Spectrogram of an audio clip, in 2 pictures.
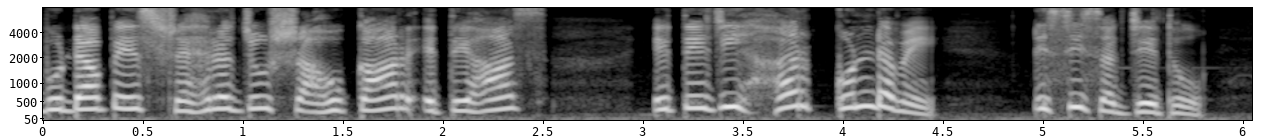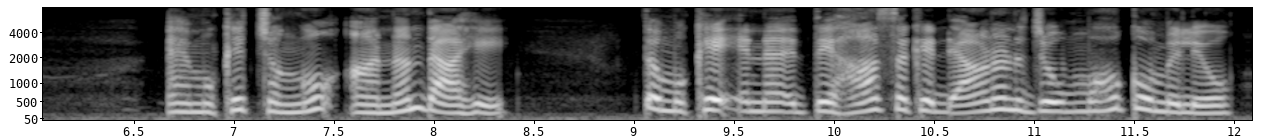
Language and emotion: Sindhi, happy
